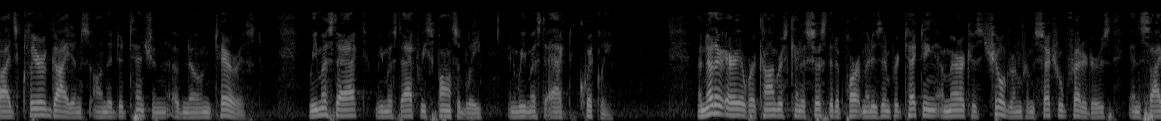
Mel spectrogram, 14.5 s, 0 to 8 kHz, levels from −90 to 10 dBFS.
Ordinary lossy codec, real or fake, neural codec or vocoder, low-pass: MP3, 24 kbps; real; none; 7.2 kHz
